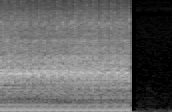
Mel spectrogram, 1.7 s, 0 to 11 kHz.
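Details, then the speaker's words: Lull 353 Detroit diesel telehandler that previously would not crank, after new battery box and cables: cranks strongly and runs with a steady low drone at even speed, then shuts off; healthy runner, no knocks. "Cranks like a bastard. These are runner."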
